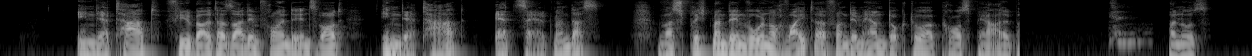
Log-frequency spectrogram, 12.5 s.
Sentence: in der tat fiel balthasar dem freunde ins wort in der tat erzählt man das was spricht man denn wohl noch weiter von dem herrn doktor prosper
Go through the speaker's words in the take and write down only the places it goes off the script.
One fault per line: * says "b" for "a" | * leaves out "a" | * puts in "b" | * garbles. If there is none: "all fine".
all fine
